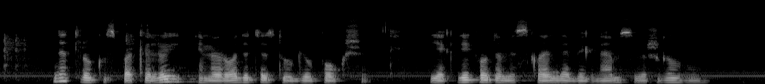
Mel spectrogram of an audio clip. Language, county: Lithuanian, Panevėžys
